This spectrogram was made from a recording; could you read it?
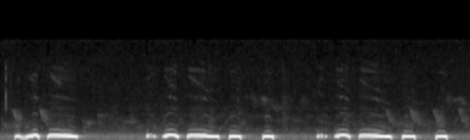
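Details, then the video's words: Morning call of a spotted dove kept as a lure bird, "Son" voice style; three full phrases in a row, each two short coos, a long sliding coo, then two or three clipped coos. "Cu gáy MỒI VÍP GÁY GỌI BUỔI SÁNG kích bổi nhanh nổi/Tiếng cu gáy Giọng Son kích bổi nhanh gáy"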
